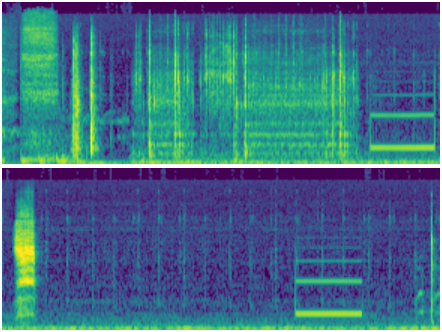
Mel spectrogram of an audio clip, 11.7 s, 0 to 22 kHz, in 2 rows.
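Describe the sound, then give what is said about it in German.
A telephone is dialed at 9:30 in the evening with a quick run of mechanical clicks, followed by two ringing tones spaced several seconds apart over a faint hum, with no one speaking. “Der erste Detektiv, der um diese Zeit allein in der Zentrale saß und noch recherchierte, griff sofort zum Telefon.”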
